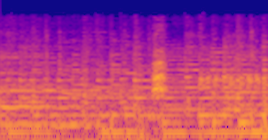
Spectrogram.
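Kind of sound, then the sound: animal, dog barking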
